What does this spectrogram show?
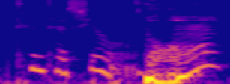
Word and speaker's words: Tentation: I believe the pronunciation is Tentation.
